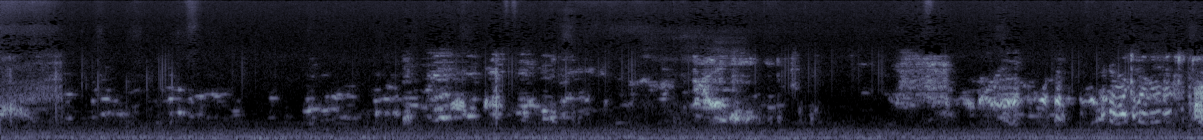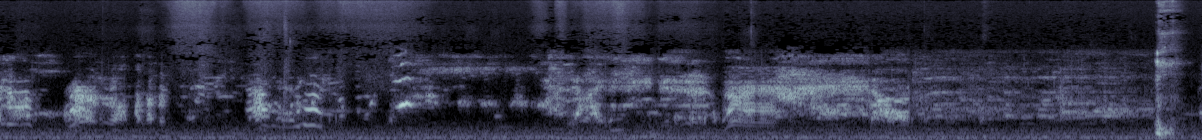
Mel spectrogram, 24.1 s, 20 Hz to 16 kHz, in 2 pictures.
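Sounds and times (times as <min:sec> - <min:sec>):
steady low hum: 0:00.0 - 0:24.0
cartoon voices from small speaker: 0:08.9 - 0:21.2.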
